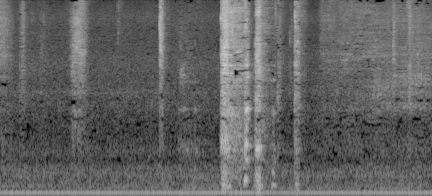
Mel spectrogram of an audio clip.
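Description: A person coughing in a quick run of about four coughs a little past two seconds in, a reaction to the burn of extra-spicy fire noodles.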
